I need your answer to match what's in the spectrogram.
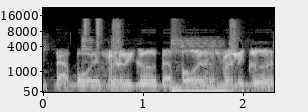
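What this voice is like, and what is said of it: Imitates a film character's voice. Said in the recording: “your impression of Billy Bob as in Sling Blade”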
